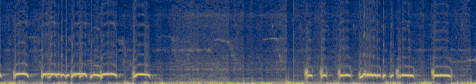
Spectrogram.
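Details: Calling female zebra dove trying to rouse a male: a burst of rapid level notes, a gap with low background noise, then another run of quick repeated notes.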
